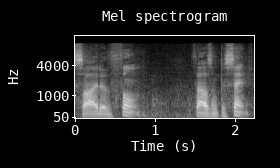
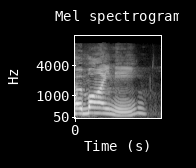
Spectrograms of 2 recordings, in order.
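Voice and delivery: very high, put-on British accent voice; 11 semitones higher than usual. Trying out an accent, the speaker says 'hermione' in a british accent. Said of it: "I'm nailing this accent".

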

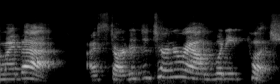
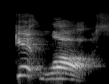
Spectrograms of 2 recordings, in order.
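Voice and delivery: loud, sneering, dismissive tone; 5 dB louder than usual. Reading a character telling another to get lost, sneering. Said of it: "Sammy sneered at him".

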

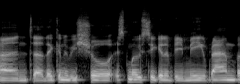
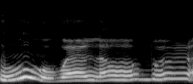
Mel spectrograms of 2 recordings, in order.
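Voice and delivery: very high, very slow put-on old lady voice; 12 semitones higher than usual. Imagining a supermarket shopper's answer about handstands, in an old lady voice. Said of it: "That's my old lady voice".

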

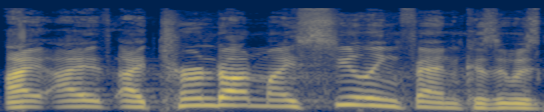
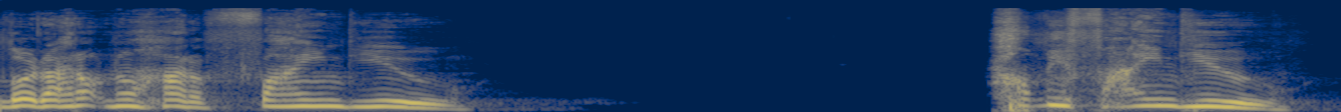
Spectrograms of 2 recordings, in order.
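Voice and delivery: put-on tearful crying voice, slower. Recounting a desperate past prayer to god, retelling a tearful prayer. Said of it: "I was crying when I said this".

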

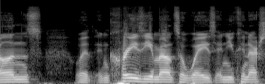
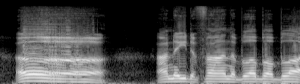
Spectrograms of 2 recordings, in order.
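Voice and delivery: put-on macho Texan accent, drawn-out "ugh"; 3 semitones higher, 4 dB louder than usual. Reviewing a game, mocking how the heroine shouldn't sound, butch Texan Lara Croft voice. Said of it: "I don't know why I gave it that accent".

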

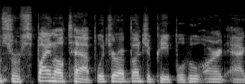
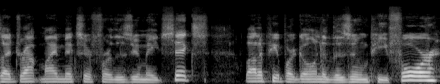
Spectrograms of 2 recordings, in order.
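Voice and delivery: ordinary delivery

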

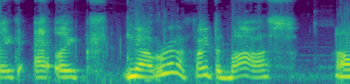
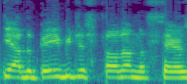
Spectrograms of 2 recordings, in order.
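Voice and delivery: plain

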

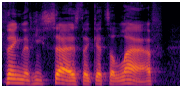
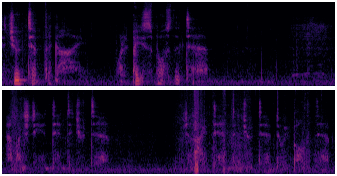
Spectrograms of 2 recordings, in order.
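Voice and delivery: furtive, hushed, secretive whisper; 26 dB quieter than usual. Imitating people asking about tipping: imitating people whispering. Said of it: "they whisper it, like it's illegal".

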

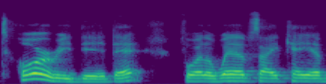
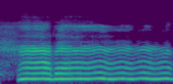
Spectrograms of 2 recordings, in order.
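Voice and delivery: high-pitched cartoon voice, "ta-da" stretched out long; 9 semitones higher than usual. Revealing a page he can rank and make money from: Peter Griffin voice. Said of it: "In my Peter Griffin voice".

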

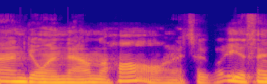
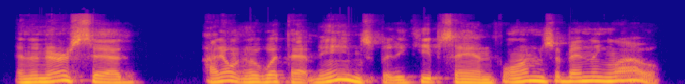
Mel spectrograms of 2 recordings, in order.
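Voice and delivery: ordinary delivery

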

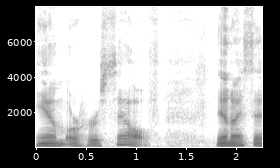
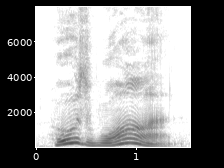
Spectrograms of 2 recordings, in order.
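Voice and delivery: blurted out all at once; 4 semitones higher, 5 dB louder than usual. The kids and Grandma all answer the narrator together: blurted out. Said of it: "they all blurted out, all at once".

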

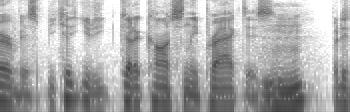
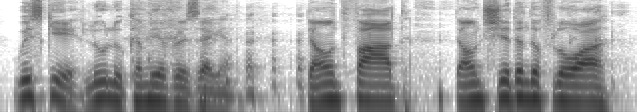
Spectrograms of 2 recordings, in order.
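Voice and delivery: put-on Austrian accent voice, louder; 6 dB louder than usual. Describing doing a voice while improvising: Arnold Schwarzenegger impression. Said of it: "I see him going".

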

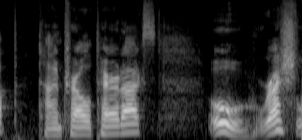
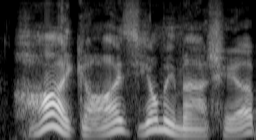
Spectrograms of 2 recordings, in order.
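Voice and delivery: slow, drawn-out, cool drawl. Showing a Yami Mash impression after asking if it's liked. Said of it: "Do you like my Yami Mash impression".

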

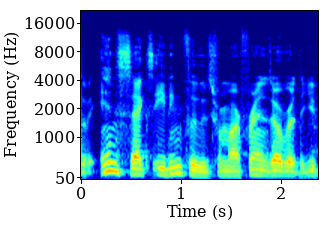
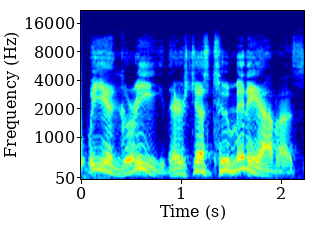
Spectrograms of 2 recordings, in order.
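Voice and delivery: creaky put-on insect voice; 4 semitones higher than usual. Imagining a slogan for bugs, the host says it in a universal bug voice. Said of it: "that's the voice that they would use".

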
